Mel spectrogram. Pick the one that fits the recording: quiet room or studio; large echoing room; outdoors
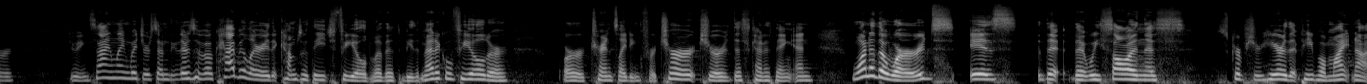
large echoing room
